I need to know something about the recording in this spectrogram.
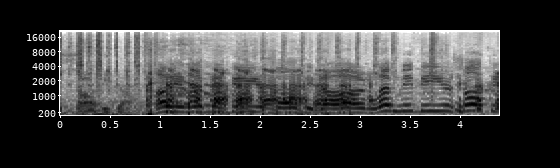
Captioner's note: laughter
